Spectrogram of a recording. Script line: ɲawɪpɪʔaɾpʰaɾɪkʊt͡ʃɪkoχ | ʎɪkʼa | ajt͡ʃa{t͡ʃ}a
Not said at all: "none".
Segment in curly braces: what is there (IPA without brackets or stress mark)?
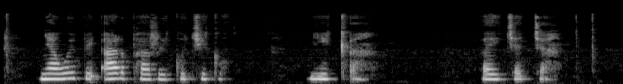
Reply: t͡ʃ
